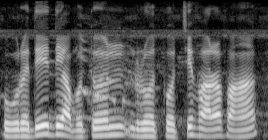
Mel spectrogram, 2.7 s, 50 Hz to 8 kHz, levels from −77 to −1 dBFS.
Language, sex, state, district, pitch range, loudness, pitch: Chakma, male, Tripura, Unakoti, 140-170 Hz, -14 LUFS, 140 Hz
